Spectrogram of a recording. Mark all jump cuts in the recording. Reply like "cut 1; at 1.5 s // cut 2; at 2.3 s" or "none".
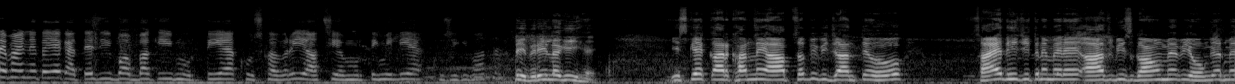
cut 1; at 5.1 s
